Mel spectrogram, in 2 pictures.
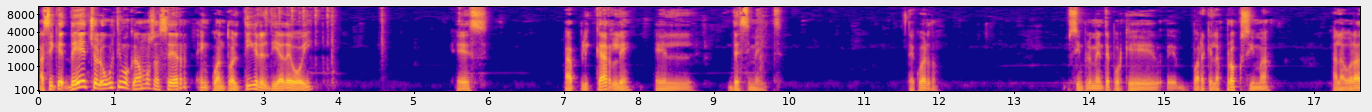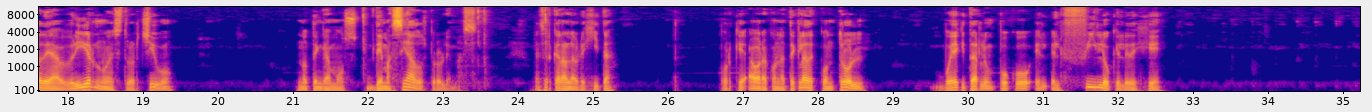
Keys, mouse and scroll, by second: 0.1-3.3 shift+drag, 3.9 KP_Add, 5.7 shift+middle click, 7.3 click, 8.1 click, 8.7 click, 9.2 click, 9.8 click, 10.5 shift+click, 11.1-12.5 drag, 12.6 middle click, 13.8-17.7 drag, 17.7 middle click, 20.7 click, 21.5 middle click, 22.4 middle click, 25.4 ctrl+click, 26.2 ctrl+click, 26.9 ctrl+click, 27.5 ctrl+click, 28.1 ctrl+click, 29.2 ctrl+click, 30.1 ctrl+click, 30.7 ctrl+click, 31.3-32.5 ctrl+drag.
